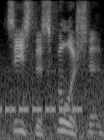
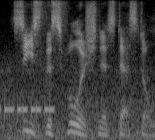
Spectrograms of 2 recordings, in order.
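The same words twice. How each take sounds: First: Low, commanding rebuke repeated; stern old mentor. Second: Low, commanding rebuke; stern old mentor. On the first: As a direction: order the pupil to stop once more. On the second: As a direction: order the pupil to stop. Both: Acted.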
